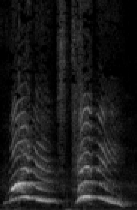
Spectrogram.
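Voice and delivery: put-on very high, shouted kid greeting; little boy voice. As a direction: squeal it like an eager tiny kid. Timmy introduces himself.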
